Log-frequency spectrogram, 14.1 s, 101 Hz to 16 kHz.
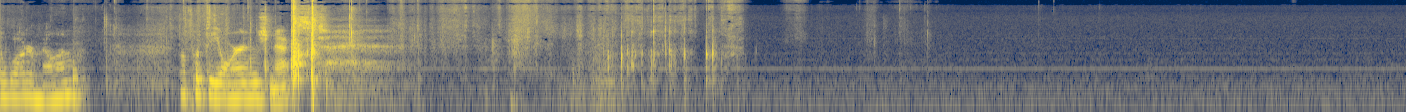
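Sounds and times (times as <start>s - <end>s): paint containers clicking and rubbing: 1.7s - 7.4s.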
